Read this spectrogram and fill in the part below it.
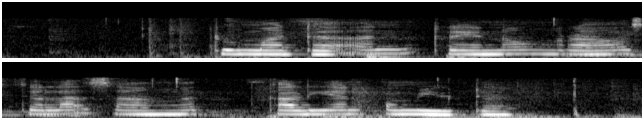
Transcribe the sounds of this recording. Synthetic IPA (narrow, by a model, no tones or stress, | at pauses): d̪̥ṳmaɖ̥ä̤ʔanrenɔŋɾaɔst͡ʃəlaʔsaŋət̪̚kalijanɔmjuɖ̥a̤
